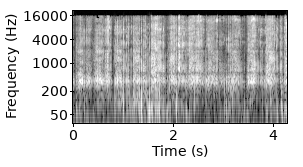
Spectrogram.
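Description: Fingertips scratch and tap a bright green MK leather handbag with chain hardware, held up and hollow. A steady, dry scratching rustle runs throughout, broken by soft, low, irregular taps and brief dull thumps.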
